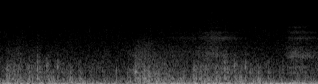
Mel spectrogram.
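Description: A rain and thunder background plays as a steady, rushing wash of noise with a low rumbling undertone, fairly faint and even throughout.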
